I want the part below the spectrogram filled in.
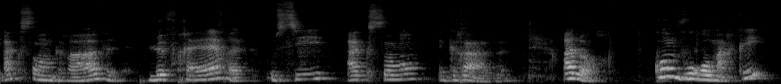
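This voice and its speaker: A woman teaching a beginner French lesson, speaking slowly and patiently, repeating each word and checking that pupils follow. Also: fairly high pitch, reverberant. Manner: slow, patient, repeats words and checks with "d'accord?".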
